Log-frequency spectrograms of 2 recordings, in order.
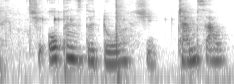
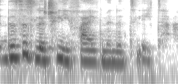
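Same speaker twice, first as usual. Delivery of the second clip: ordinary talk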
